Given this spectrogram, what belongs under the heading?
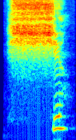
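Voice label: letter "Shch", Russian; bukvar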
